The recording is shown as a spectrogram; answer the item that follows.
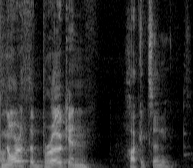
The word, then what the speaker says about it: Hochatown: How would you pronounce that town? It's north of Broken. Hochatown. Hochatown.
